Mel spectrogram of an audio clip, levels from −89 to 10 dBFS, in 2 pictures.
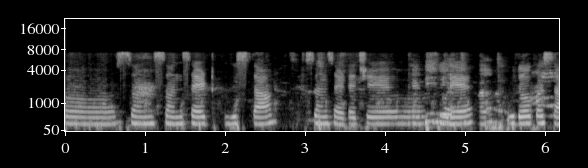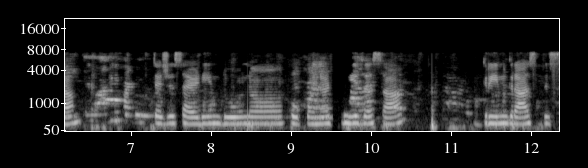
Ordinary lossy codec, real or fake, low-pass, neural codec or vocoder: none; real; 7.2 kHz; none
